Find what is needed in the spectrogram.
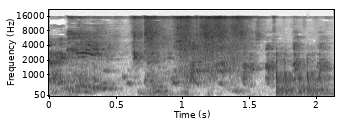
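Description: Water pouring and splashing over a woman's head, mixed with her squealing laughter, with a fresh loud splash near the end.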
